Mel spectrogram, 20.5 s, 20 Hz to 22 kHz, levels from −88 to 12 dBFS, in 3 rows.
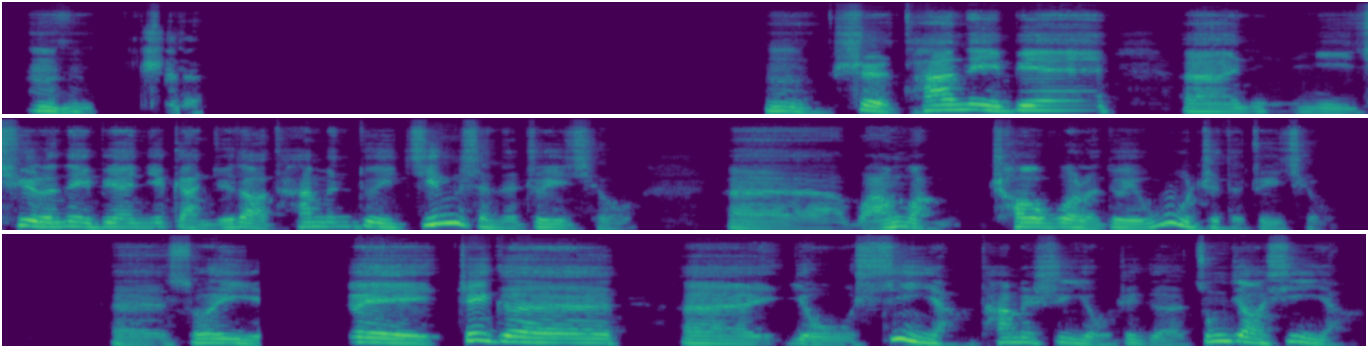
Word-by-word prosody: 嗯 150 -5 +1
哼， 125 +1 -8 0.2
是 - - -7
的。 - - -16 2.8
嗯， 135 -7 -3
是 145 -2 +3
它 175 +3 +4
那 185 -4 +4
边 170 +2 +3 0.5
呃， 135 -1 -2 0.3
你 120 -3 -11
去 190 - +3
了 155 -2 +3
那 165 -1 0
边， 145 0 -2
你 155 +2 -6
感 120 -6 -4
觉 130 +2 -3
到 135 - 0
他 160 +6 -4
们 160 0 -6
对 145 -6 +1
精 240 - +5
神 145 - -2
的 120 0 -9
追 130 +2 -3
求， 115 -3 -11 0.4
呃， 115 -3 -8
往 120 +6 -1
往 125 -8 -5 0.2
超 155 -1 +2
过 145 -1 +1
了 120 -2 -2
对 125 +2 0
物 220 - +1
质 120 0 -7
的 105 - -15
追 105 0 -13
求。 100 - -10
呃， - - -42 1.8
所 - - +5
以 145 -6 +6
对， 120 - -19
这 240 -1 +5
个， 160 -6 +3 0.3
呃， 135 -2 -2 0.2
有 115 -5 -5
信 240 - +5
仰， 140 -8 -1
他 165 - -2
们 170 -1 -2
是 155 0 -4
有 120 -5 -6
这 140 +6 -8
个 115 -4 -12
宗 205 - +2
教 195 -8 +3
信 175 +5 -1
仰， 120 -4 -11
140 Hz, 175 characters per minute, -22 LUFS, 120-165 Hz, 2.8 s, 以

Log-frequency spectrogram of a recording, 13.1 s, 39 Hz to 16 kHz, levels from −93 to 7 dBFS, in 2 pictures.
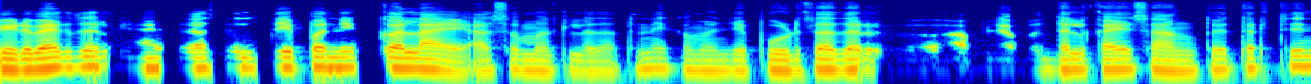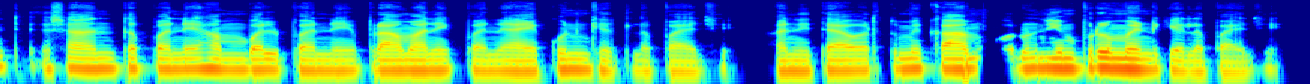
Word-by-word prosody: Feedback 120 +2 +7
जर 140 -1 +2
घ्यायचं 130 -1 -3
असेल, 130 0 -4
ते 135 - +5
पण 135 -1 +4
एक 135 0 0
कला 125 -2 +5
आहे 110 -4 +2
असं 115 +2 -7
म्हटलं 105 -1 -6
जातं 100 +5 -10
नाही 125 0 -5
का, 115 -2 -9
म्हणजे 110 0 -5
पुढचा 115 +1 +1
जर 115 0 +1
अ, 110 -1 -12
आपल्याबद्दल 115 +1 -4
काही 115 0 +2
सांगतोय 110 -1 -3
तर 125 - -1
ते 145 -4 -4
शांतपणे, 125 -1 0
हंबलपणे, 115 -2 0
प्रामाणिकपणे 110 -1 +1
ऐकून 115 +2 0
घेतलं 105 -2 -6
पाहिजे 100 0 -6 0.2
आणि 105 0 0
त्यावर 110 0 +1
तुम्ही 125 0 +1
काम 120 -1 +4
करून 125 +2 +1
इम्प्रूव्हमेंट 125 -2 +6
केलं 100 -3 -1
पाहिजे. 100 +5 -8
115 Hz, 170 wpm, -25 LUFS, 110-125 Hz, 0.2 s, Feedback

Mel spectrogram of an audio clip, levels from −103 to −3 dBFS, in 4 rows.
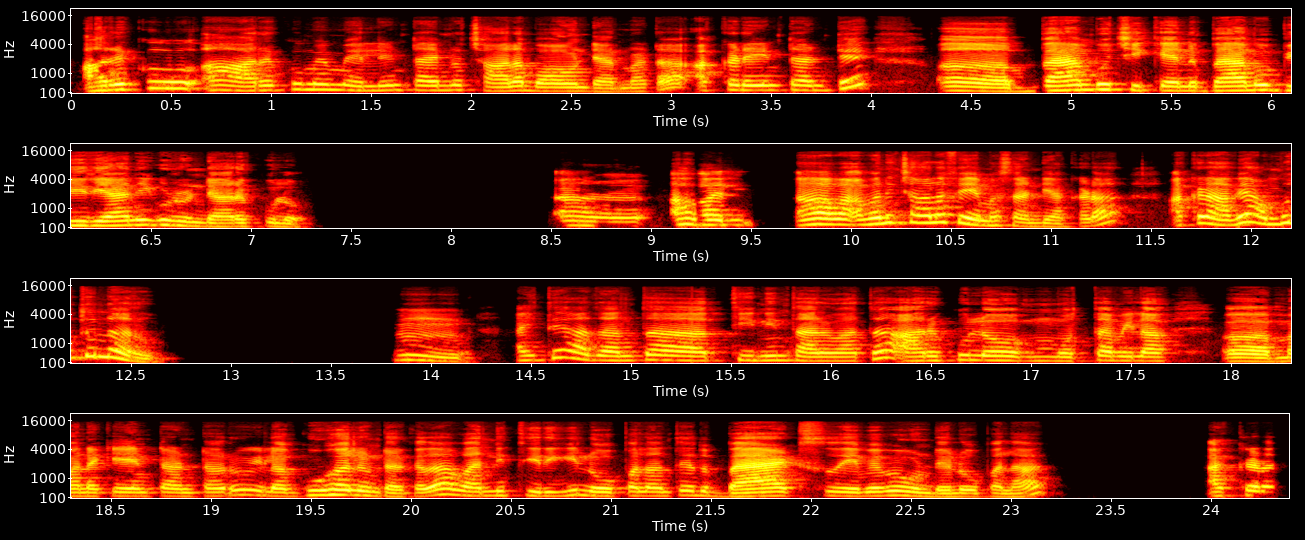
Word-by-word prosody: అరకు, 250 +7 +1 0.3
ఆ - - 0
అరకు 220 +4 -4
మేమెళ్ళిన 220 -2 -5
టైంలో 215 +1 -1
చాలా 180 +2 +2
బావుండే 175 -1 -1
అన్నమాట. 165 +2 -9 0.2
అక్కడెంటంటే 220 +3 -1 0.5
ఆహ్, 180 -4 +4 0.2
బ్యాంబూ 230 +4 +7
చికెన్, 200 -2 +1
బ్యాంబూ 205 +4 +7
బిర్యానీ 205 +2 +3
గూడా 215 -4 0
ఉండే 170 -3 -2
అరకులో. 165 - -4 1.3
ఆ! - - 0 0.6
అవన్ 230 -3 +2 0.4
ఆ! - - +7 0.2
అవన్నీ 280 +6 +3
చాలా 335 +1 +3
ఫేమసండి 205 - 0
అక్కడ. 170 +4 -3 0.4
అక్కడ 310 - +3
అవే - - +3
అమ్ముతున్నారు. 330 +3 -1 1.2
హ్మ్. 220 -5 -5 0.4
అయితే 220 +9 -8
అదంతా 210 0 -1 0.4
తినినతర్వాత 190 -4 -2 0.2
అరుకులో 210 +3 -2 0.3
మొత్తం 180 +3 -3
ఇలా 190 -1 +1 0.4
ఆహ్, 165 -2 +3
మనకేంటంటారు? 175 +1 -3
ఇలా 180 -4 -1
గుహలుంటారు 215 -8 +2
కదా! - - +3
అవన్నీ 200 0 -1
తిరిగి 185 +3 -4
లోపలంతా 185 +2 -2
ఏదో 200 - -6
బ్యాట్స్ 185 +4 +7
ఏవేవో 185 +4 0
ఉండే 150 -3 -4
లోపల. 155 -1 -5 1.0
అక్కడ 205 +3 -1
205 Hz, 120 wpm, -23 LUFS, 180-225 Hz, 1.3 s, బ్యాంబూ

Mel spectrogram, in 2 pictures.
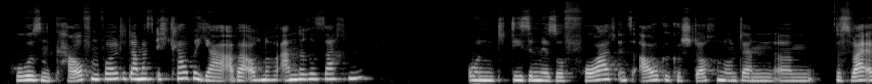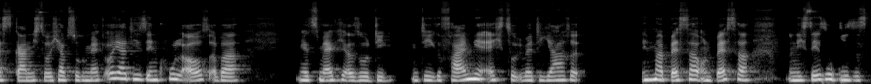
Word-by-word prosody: Hosen 190 -3 +2
kaufen 215 +9 0
wollte 255 +1 +2
damals. 250 0 +6
Ich 250 0 -6
glaube 270 +1 0
ja, 185 -7 -1
aber 185 -1 -1
auch 195 - 0
noch 205 0 +3
andere 230 +3 +3
Sachen, 265 +3 -3 0.9
und 190 -1 +1
die 195 0 +4
sind 190 0 +3
mir 185 -1 +3
sofort 175 +6 -1
ins 195 +3 -6
Auge 195 +4 -1
gestochen 180 +3 -3
und 175 -1 -5
dann 170 -1 -3
ähm, 165 +7 -6
das 180 -1 -5
war 190 +2 +4
erst 195 +1 -3
gar 175 0 -1
nicht 180 +2 -4
so. 180 - -3
Ich 180 +3 -1
habe 200 0 0
so 195 - -3
gemerkt: 185 +1 -2
„Oh - - -2
ja, 270 -1 +4
die 235 -2 +2
sehen 210 -2 +1
cool 240 -3 +2
aus“, 205 0 -1
aber 180 -1 -3 0.5
jetzt 190 0 -1
merke 185 0 0
ich, 195 - -3
also, 180 +1 -1
die 180 +2 -7
die 190 0 -3
gefallen 190 +4 +3
mir 250 -1 +8
echt 210 +2 -4
so 195 - -3
über 190 +1 -2
die 190 0 -6
Jahre 195 0 -2 0.5
immer 210 +2 +6
besser 205 +2 +1
und 185 -2 -1
besser, 205 +1 0 0.4
und 190 - +1
ich 190 0 +1
sehe 210 +2 +2
so 240 0 +4
dieses 195 -2 -2
195 Hz, 215 wpm, -19 LUFS, 185-220 Hz, 0.9 s, mir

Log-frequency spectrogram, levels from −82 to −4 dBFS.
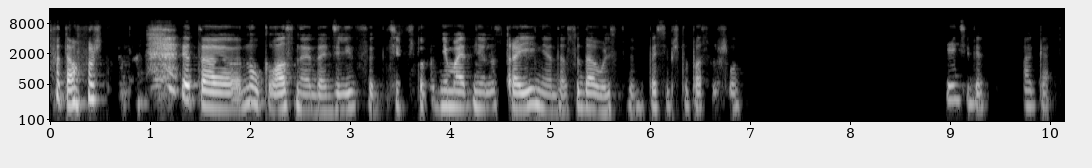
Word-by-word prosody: потому 200 +2 +5 0.2
что, 250 0 -9
ну, - - -21 0.5
это, 480 - +6
э, 175 -2 +5
ну, 215 -1 -1
классно, 170 -1 +1
да, 155 -1 -4
делиться 165 +2 -6
тем, 175 +3 -11
что - - -8
поднимает 185 -3 0
мне 175 -2 -4
настроение, 175 0 0
да, 155 -1 -9
с 155 - -19
удовольствием. 165 0 -4
Спасибо, 180 +1 -8
что 190 - -14
послушала. 170 0 -10 2.1
И 240 +1 -4
тебе 210 -7 -10 0.3
пока. 190 -1 -13
175 Hz, 135 wpm, -27 LUFS, 165-190 Hz, 2.1 s, это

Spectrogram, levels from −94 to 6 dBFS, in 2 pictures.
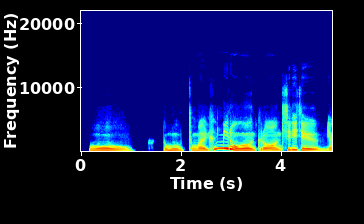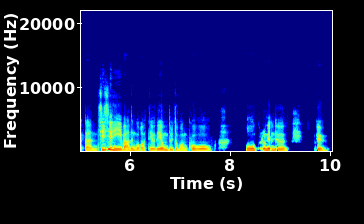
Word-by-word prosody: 어. 200 - 0 0.6
너무 195 -1 -2
정말 175 -2 -2
흥미로운 290 - +6
그런 180 -1 -1
시리즈 230 - 0
약간 155 -2 -7
시즌이 280 - +1
많은 155 +2 -3
것 170 - -5
같아요 160 0 -7
내용들도 165 0 -4
많고. 150 +1 -5 0.7
어. 235 +1 +1
그러면은 195 -6 -2 0.6
네. 160 -8 -3
190 Hz, 220 characters per minute, -18 LUFS, 165-240 Hz, 0.7 s, 흥미로운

